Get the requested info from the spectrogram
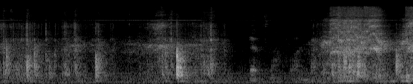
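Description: Barrage RC rock crawler working over loose rocks on a plywood board: a few sharp clicks and clacks of tyres and chassis on stone, then a louder stretch of scraping and rattling near the end as it climbs a rock.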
